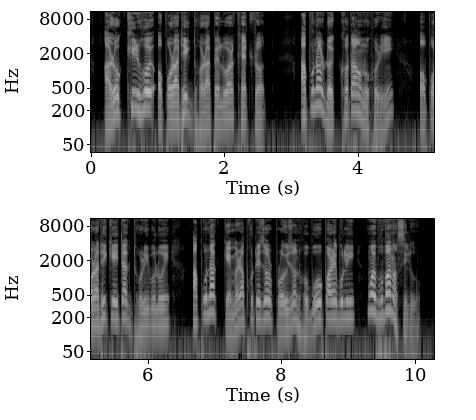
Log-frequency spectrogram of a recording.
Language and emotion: Assamese, surprised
